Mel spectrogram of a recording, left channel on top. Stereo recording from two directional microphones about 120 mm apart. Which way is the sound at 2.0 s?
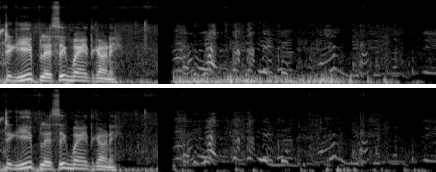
70° left (ahead or behind).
